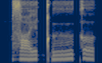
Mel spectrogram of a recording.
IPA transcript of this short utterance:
zˤeːǃʼɯːkɤ

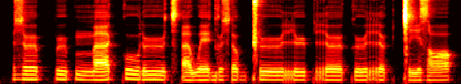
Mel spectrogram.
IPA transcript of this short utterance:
zøːpːʉːpmːækːuː ɾʉː t͡sʼæweɡʉz ɾɵbǁʉːryːp røːkʉrøk ǀizɑ

